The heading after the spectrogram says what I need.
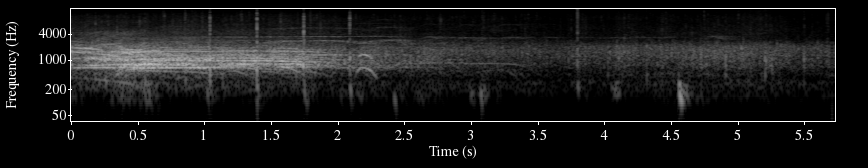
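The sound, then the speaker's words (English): An audience applauds to welcome a pastor, with loud clapping and a few cheers at first that thin out into scattered claps. “Would you put your hands together and please help me welcome Pastor Chris Beal.”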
